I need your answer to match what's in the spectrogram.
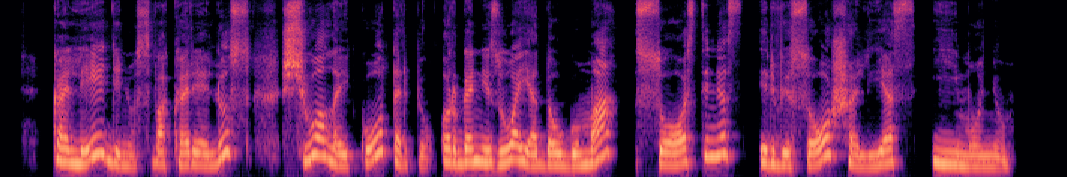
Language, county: Lithuanian, Klaipėda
